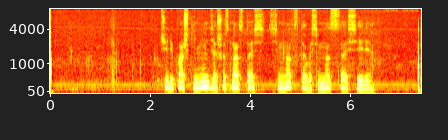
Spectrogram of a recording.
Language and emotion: Russian, neutral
